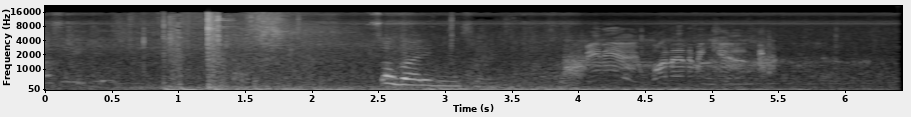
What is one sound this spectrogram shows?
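A missile explodes with a deep rumbling boom.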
